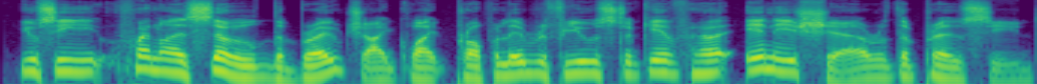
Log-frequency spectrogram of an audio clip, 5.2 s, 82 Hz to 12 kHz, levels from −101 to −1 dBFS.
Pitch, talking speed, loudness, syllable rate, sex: 140 Hz, 220 wpm, -20 LUFS, 5.8 syllables/s, male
